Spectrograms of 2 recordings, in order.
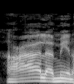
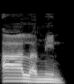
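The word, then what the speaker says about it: العالمين: আলহামদুলিল্লাহি রাব্বিল আলামিন এখানে আইন আলামিন হলকের মধ্যখান থেকে উচ্চারণ হবে কিন্তু এটাকে অনেকে অনেকেই আইনের পরিবর্তে আলিফ দিয়ে বা হামজা দিয়ে পড়ে আলহামদুলিল্লাহি রাব্বিল আলামিন তোযে আইন এবং হামজা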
